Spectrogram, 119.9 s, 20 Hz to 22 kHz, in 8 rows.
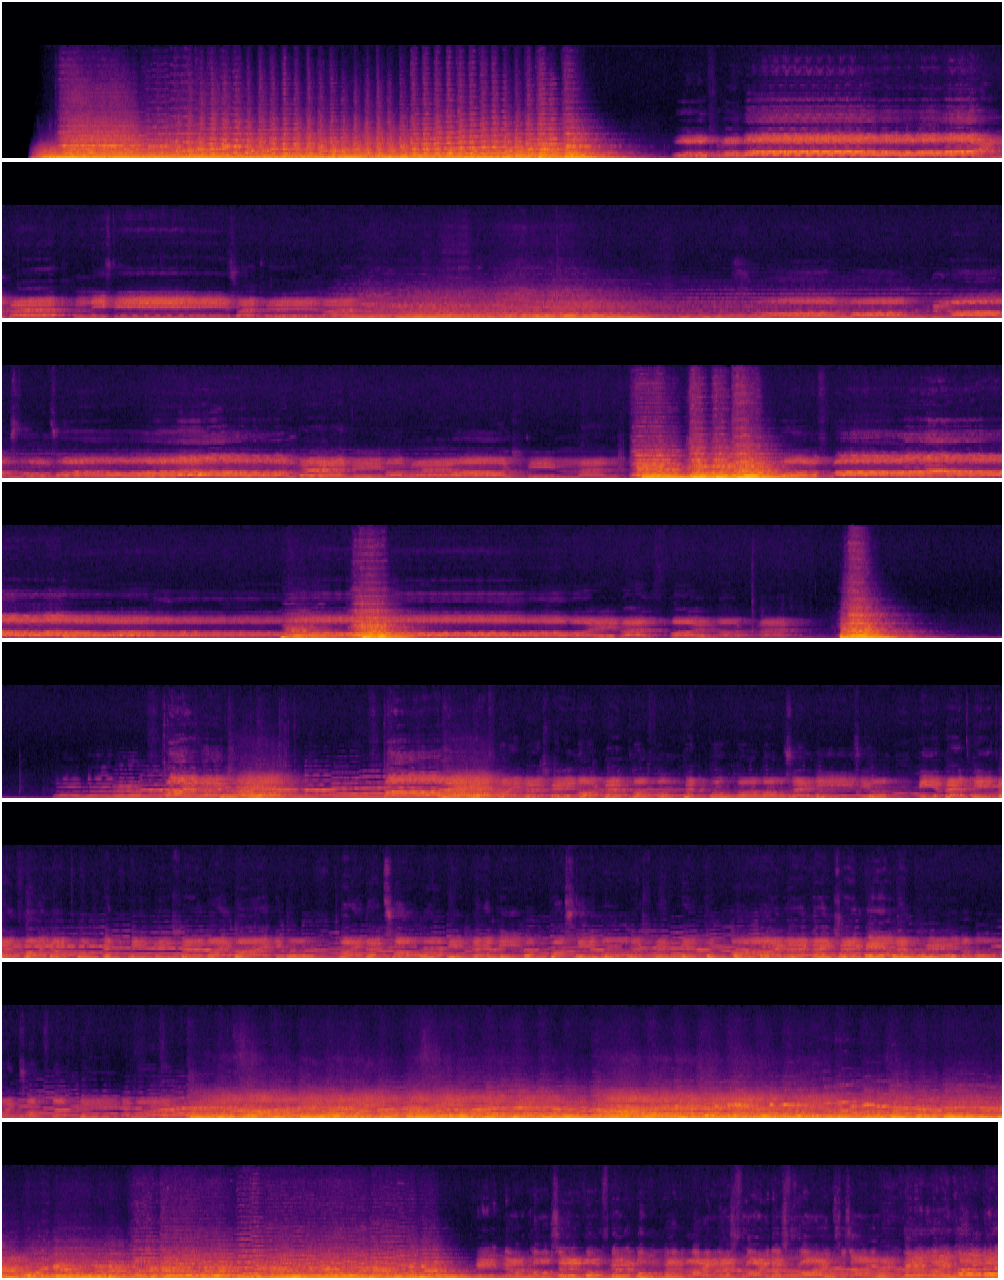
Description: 5. OTTO EDELMANN (Bass)
Bayreuth Festival Orchestra
cond. by Wilhelm Furtwängler
(Recorded: July 1951, Live}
